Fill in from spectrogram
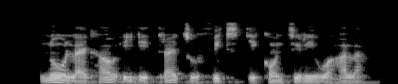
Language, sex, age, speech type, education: Nigerian Pidgin, male, 15-29, spontaneous, tertiary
